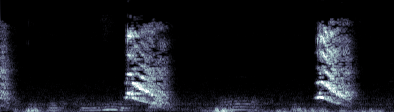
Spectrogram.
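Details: Baby Alexandrine parakeet kept as a pet and raised from young: two loud, harsh descending screeches about two seconds apart, with soft human speech and low murmuring between them.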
